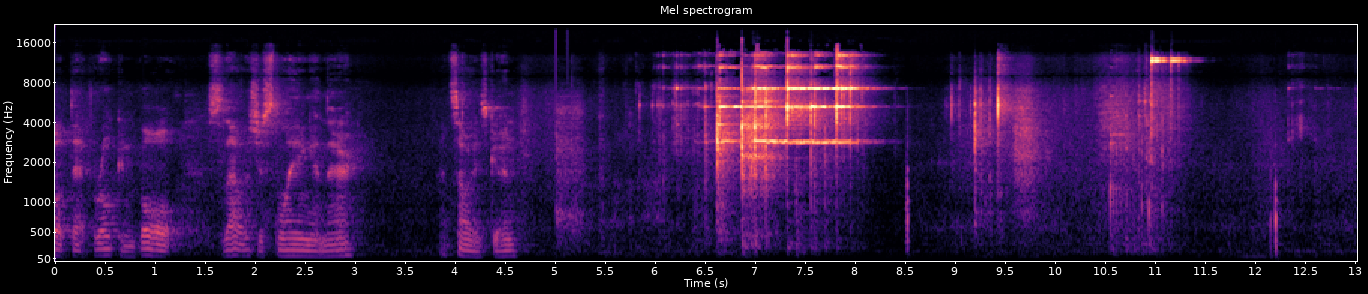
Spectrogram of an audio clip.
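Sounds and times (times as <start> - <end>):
metal parts clinking: 5.8 - 8.4, 10.8 - 11.4.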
